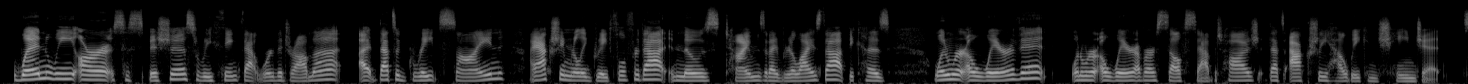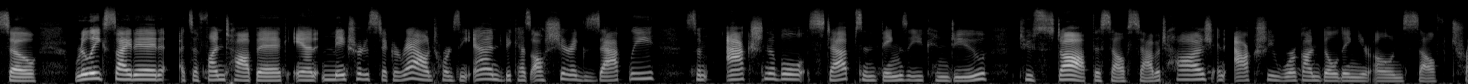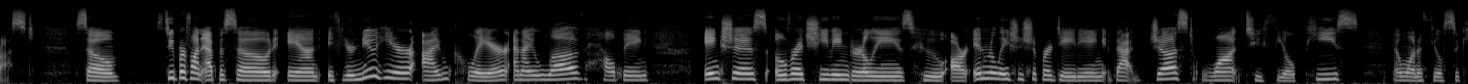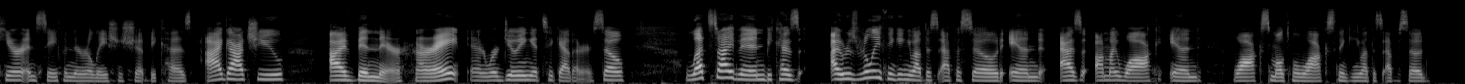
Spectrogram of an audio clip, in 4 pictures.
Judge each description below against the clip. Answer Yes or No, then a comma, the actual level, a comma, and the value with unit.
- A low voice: No, high, 195 Hz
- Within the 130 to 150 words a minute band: No, average, 175 wpm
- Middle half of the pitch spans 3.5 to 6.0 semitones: Yes, average, 4.2 semitones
